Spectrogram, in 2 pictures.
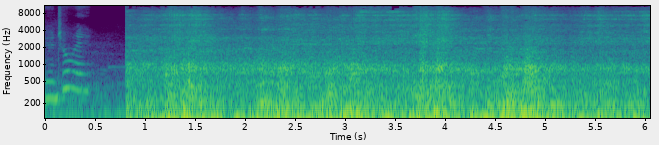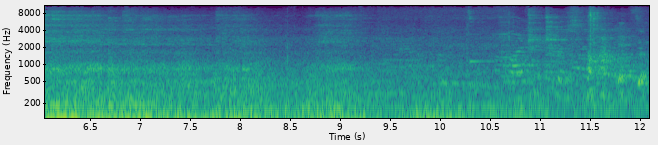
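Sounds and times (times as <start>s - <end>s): low rumble of city street: 0.0s - 12.0s.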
